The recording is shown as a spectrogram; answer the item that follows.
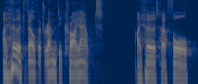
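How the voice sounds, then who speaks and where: A man with a low voice narrates fiction in the first person. He reads from a script as an audiobook narrator, with a dramatic storytelling delivery. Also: fairly even intonation, a little slow.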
